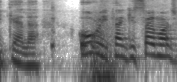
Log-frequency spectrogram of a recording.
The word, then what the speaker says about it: Geller: Rhymes with jelly, but it's not Uri Geller, it's Uri Geller.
